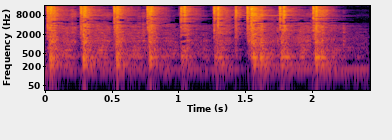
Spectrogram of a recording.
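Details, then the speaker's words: Carbureted Honda Beat scooter whose starter only clicks about four times a second without cranking the engine; owner already replaced parts including the regulator, cause not confirmed. "Oke ini ada motor Honda Beat karburator yang mengalami permasalahan klasik itu staternya itu kadang-kadang cuma jejak perhatikan baik-baik suaranya"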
